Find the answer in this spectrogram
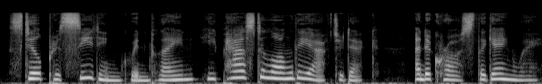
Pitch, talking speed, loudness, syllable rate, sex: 230 Hz, 145 wpm, -20 LUFS, 4.5 syllables/s, female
